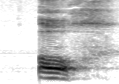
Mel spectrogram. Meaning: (noun) 1. eye 2. pip (of dice) 3. eye of a needle 4. eye (of a peacock's tail) 5. eye (of a storm) 6. sight, vision, gaze; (verb) inflection of ogen: first-person singular present indicative
- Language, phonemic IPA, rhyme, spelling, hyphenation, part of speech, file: Dutch, /oːx/, -oːx, oog, oog, noun / verb, Nl-oog.ogg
